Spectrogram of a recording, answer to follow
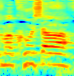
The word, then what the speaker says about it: Makhusha: Oh, Musa Makusha from Africa.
